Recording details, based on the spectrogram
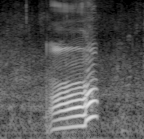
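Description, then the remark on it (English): A single drawn-out quack from a black duck with a short black bill, loud, lasting about half a second with a nasal, buzzy tone that lifts slightly at the end, then quiet. “That she does look like a call duck.”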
